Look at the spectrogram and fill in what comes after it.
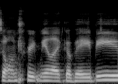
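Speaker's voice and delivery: ordinary talk, nothing marked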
